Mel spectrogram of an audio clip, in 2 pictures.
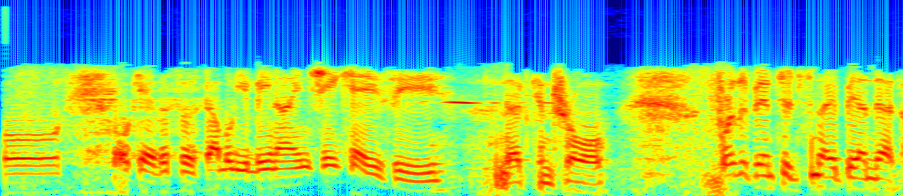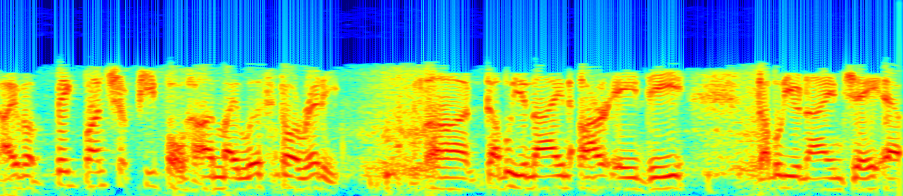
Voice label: SSB Net Check Ins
